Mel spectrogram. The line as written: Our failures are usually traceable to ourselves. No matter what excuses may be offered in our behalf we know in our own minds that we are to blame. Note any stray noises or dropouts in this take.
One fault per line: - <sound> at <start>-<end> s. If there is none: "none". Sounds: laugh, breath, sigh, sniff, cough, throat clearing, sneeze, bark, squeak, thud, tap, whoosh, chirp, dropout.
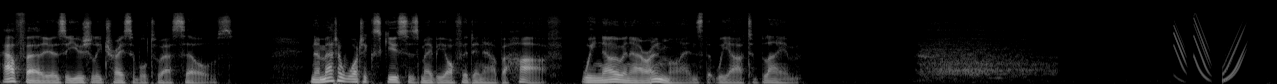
- sigh at 9.1-10.7 s
- chirp at 11.7-12.5 s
